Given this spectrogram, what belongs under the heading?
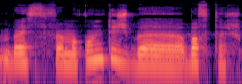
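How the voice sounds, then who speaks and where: This is a woman speaking. She has an Egyptian accent. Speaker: vlogger. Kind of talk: casual vlog chat. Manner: chatty, repetitive.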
